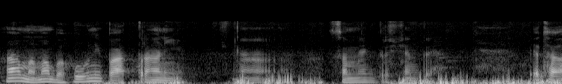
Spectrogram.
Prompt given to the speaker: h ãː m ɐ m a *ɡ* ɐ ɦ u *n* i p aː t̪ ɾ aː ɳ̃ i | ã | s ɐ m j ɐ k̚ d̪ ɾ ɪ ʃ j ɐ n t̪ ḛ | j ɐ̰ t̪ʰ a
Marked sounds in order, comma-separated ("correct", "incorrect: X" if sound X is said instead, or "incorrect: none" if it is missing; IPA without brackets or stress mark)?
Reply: incorrect: b, correct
